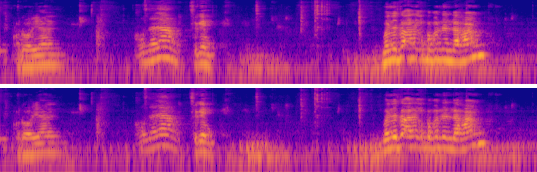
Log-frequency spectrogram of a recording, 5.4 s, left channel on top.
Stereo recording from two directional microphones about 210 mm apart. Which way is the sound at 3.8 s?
15° left (ahead or behind).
